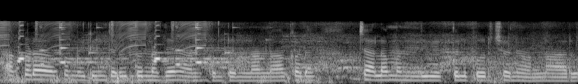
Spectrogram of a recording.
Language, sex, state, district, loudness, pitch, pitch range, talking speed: Telugu, female, Andhra Pradesh, Annamaya, -17 LUFS, 190 Hz, 175-205 Hz, 105 wpm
